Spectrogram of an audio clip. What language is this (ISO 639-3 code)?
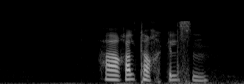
nor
